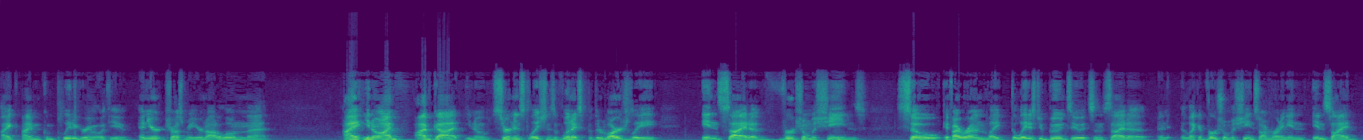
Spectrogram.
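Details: Adult male speaker; ordinary speech.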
